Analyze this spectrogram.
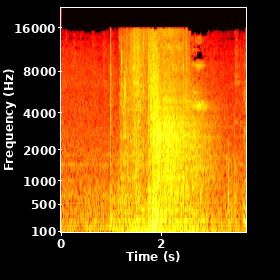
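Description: A door slides open with a loud hiss.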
